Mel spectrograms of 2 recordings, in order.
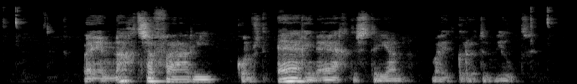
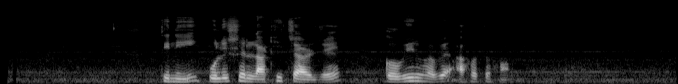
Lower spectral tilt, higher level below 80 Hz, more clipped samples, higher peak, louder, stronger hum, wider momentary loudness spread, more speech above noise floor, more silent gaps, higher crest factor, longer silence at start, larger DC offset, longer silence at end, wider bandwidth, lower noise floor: second, -4.5 dB/octave vs -7 dB/octave; first, -58 dBFS vs -66 dBFS; neither; about the same, -4 dBFS vs -4 dBFS; about the same, -21 LUFS vs -23 LUFS; neither; first, 17 LU vs 14 LU; second, 28 dB vs 32 dB; neither; about the same, 20 dB vs 22 dB; second, 0.15 s vs 1.65 s; neither; second, 0.25 s vs 1.7 s; first, 15.5 kHz vs 10 kHz; second, -50 dBFS vs -54 dBFS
